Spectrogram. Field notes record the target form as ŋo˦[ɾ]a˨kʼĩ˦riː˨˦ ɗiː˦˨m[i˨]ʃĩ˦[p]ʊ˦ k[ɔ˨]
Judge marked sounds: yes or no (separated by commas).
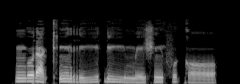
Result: yes, no, no, yes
